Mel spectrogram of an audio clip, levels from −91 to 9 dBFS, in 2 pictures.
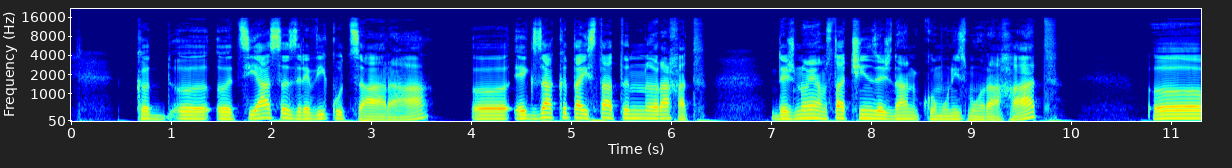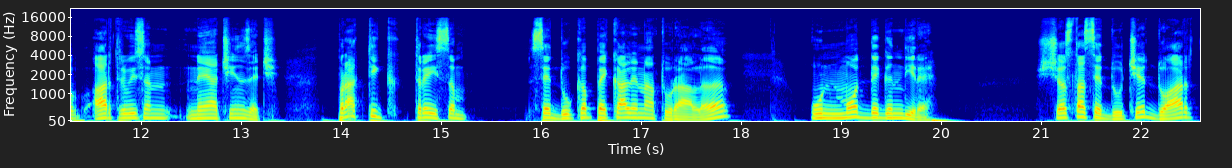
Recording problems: none

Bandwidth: 15.5 kHz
